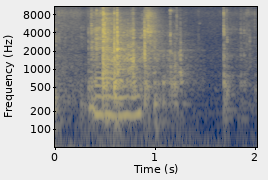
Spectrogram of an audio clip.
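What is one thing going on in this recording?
Scissors snip through thread.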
